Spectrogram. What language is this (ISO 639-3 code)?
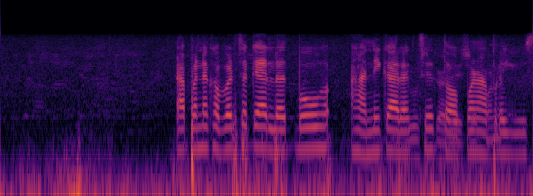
guj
